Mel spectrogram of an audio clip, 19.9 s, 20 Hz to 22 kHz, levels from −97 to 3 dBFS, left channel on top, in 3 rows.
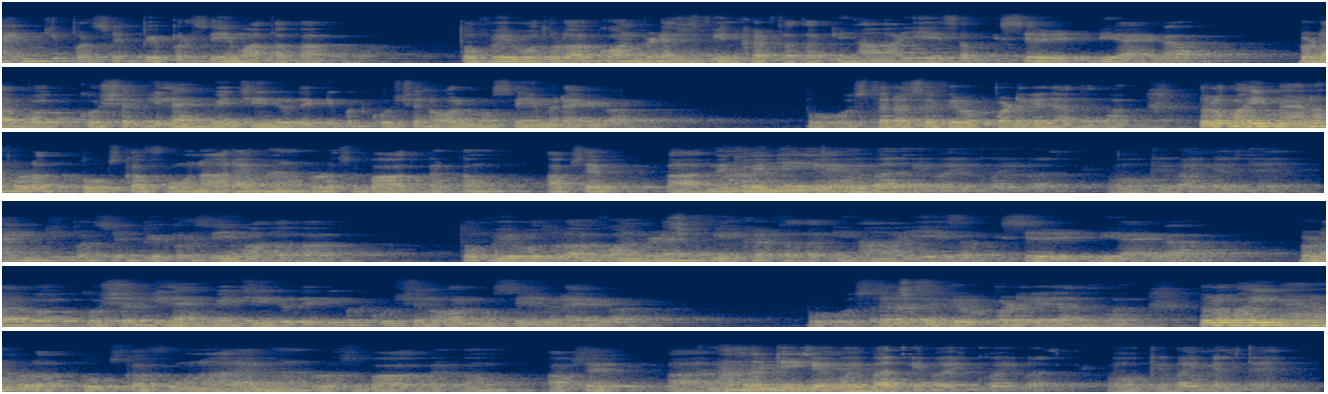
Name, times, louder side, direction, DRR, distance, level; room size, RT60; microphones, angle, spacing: voice 1, 0.0-1.6 2.3-6.0 6.5-9.8 10.7-16.3 16.6-17.5, left 1 dB, 35° left, 3 dB, 0.3 m, -30 dB
voice 2, 16.7-18.5 18.8-19.7, right 2 dB, 75° right, 5 dB, 0.5 m, -33 dB
4.5 x 2.7 x 2.9 m, 1.0 s
head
